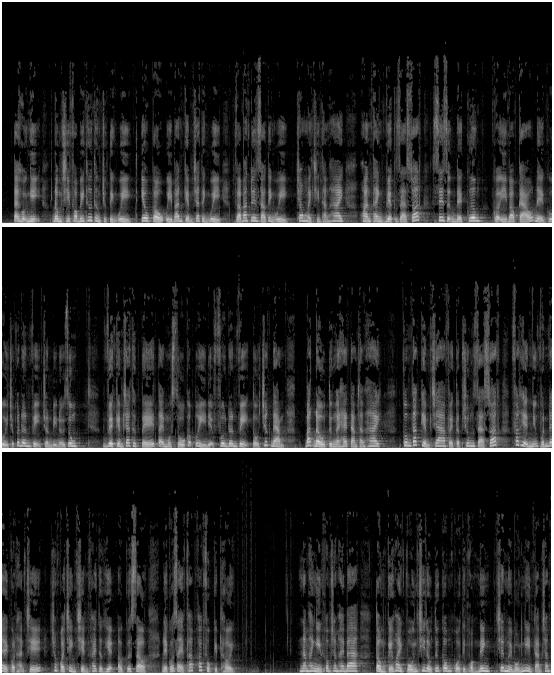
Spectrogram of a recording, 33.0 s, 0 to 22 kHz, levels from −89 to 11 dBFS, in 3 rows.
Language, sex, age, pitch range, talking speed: Vietnamese, female, 20-39, 205-265 Hz, 235 wpm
